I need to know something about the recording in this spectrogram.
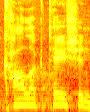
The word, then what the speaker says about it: colluctation: The all-night colluctation between Jacob and the angel is one of Beth's favorite Bible stories. Colluctation. Are there any alternate pronunciations? I have only colluctation.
